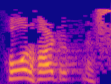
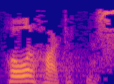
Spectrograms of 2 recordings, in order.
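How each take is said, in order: First: Wholeheartedness said again, higher and louder; preacher to congregation, hammering Wholeheartedness higher and louder; emphatic repeat. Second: Said in the usual way. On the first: Shown as a demonstration. Hit Wholeheartedness hard the second time. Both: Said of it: "The word".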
